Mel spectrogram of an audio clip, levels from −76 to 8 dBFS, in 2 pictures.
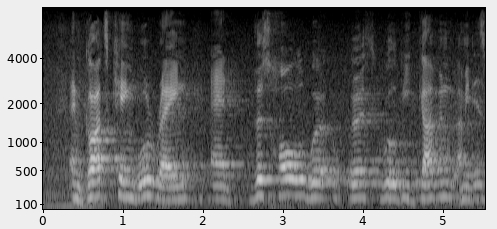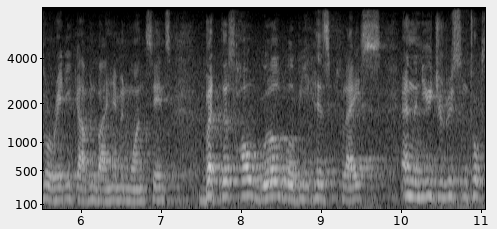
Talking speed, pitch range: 200 wpm, 165-215 Hz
